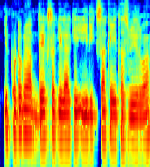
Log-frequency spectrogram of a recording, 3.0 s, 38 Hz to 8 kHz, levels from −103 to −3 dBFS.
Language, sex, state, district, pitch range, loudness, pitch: Bhojpuri, male, Uttar Pradesh, Gorakhpur, 105-115 Hz, -17 LUFS, 110 Hz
